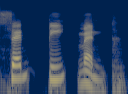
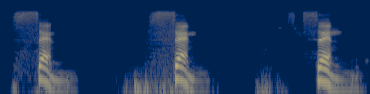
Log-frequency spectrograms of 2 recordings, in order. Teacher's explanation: There are 3 syllables. Sentiment. And the more emphasis will go to sen, sen, sen.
